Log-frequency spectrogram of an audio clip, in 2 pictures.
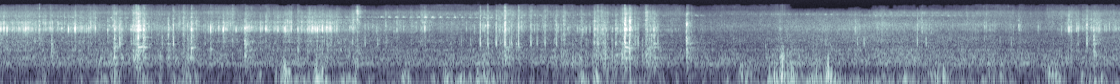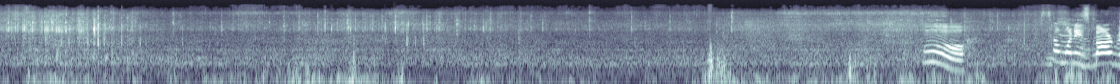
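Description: Wind buffeting the microphone of a bicycle-mounted camera while riding, an uneven low rumble, with scattered rattles and clicks from the bike in the first several seconds.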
